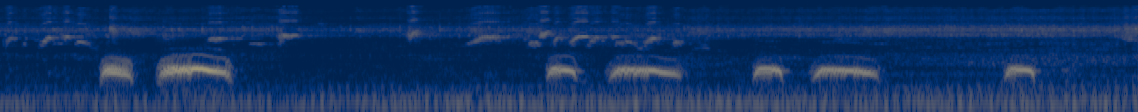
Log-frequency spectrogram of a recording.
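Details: Trapping decoy spotted dove, Central Highlands of Vietnam, utters paired short and longer coos with pauses between groups, set against a persistent low hum and a thin high whine with occasional chirps.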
